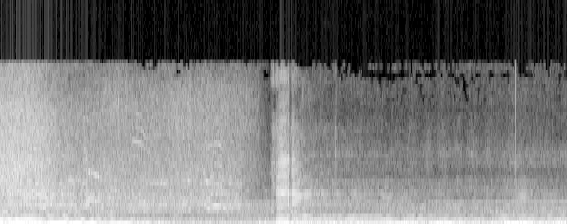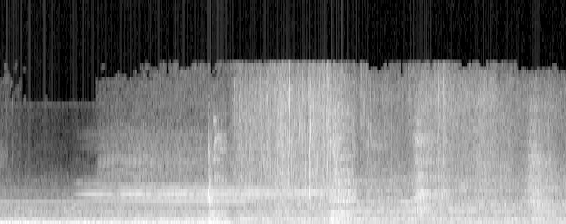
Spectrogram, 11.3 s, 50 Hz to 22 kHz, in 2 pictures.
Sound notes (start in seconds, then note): 8.7 panting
